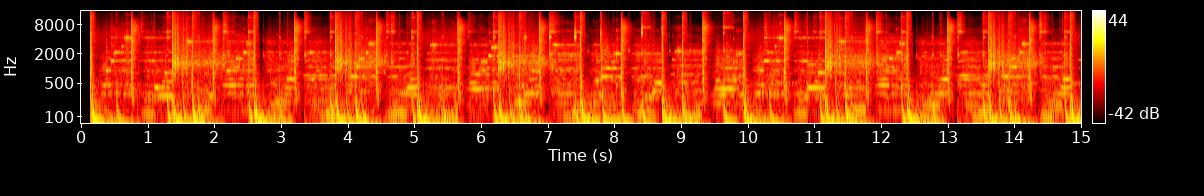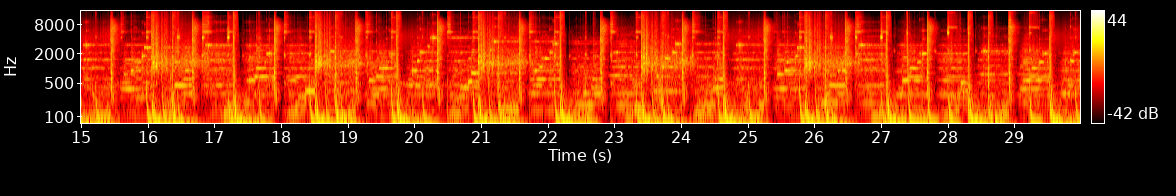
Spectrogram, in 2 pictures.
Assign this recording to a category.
Music > Multiple instruments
